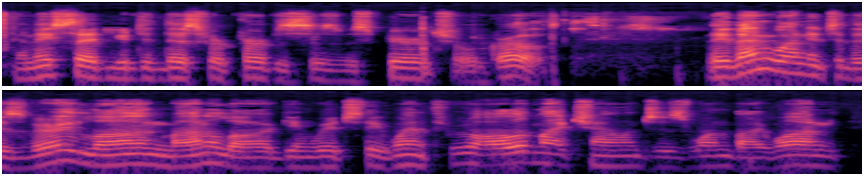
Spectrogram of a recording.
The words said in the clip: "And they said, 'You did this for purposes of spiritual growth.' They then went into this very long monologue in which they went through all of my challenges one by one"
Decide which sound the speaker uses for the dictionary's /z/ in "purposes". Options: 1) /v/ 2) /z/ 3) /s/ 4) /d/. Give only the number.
2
